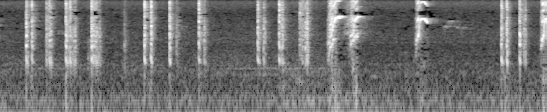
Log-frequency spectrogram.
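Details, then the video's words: Ketrekan of a Borneo white-rumped shama, a chattering call meant to trigger a response: irregular dry, clicking rattle notes in small clusters with a couple of thin, high whistled flicks. "KETREKAN MURAI BORNEO"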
